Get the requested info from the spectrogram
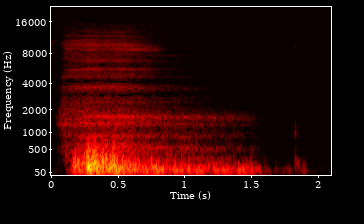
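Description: A person's long sigh close to the microphone, loudest at the start and trailing off over about a second and a half.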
